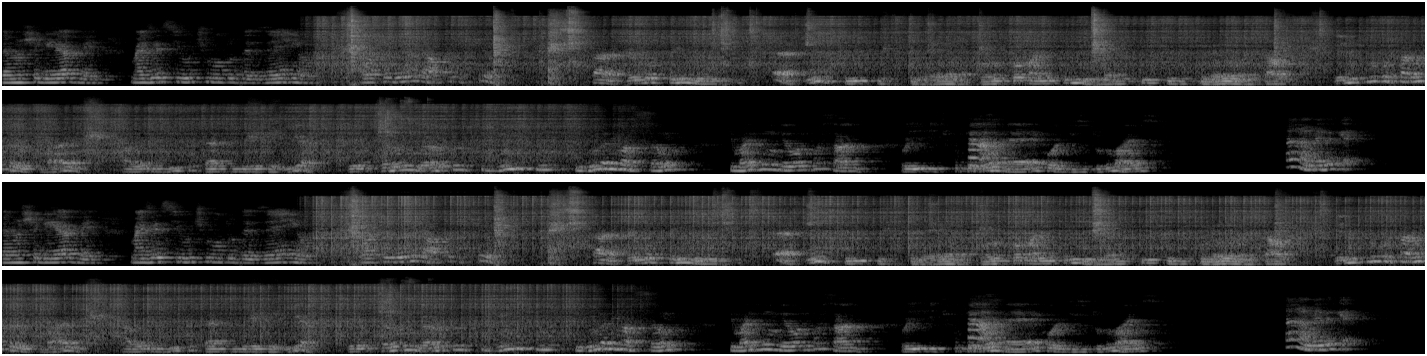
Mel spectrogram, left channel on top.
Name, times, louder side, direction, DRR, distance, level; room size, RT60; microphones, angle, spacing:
voice 1, 0.0-3.2 3.6-5.0 23.9-24.3 27.1-27.7, equal, 70° right, -5 dB, 0.9 m, -38 dB
sound 1, 3.0-20.7, right 2 dB, 50° right, 0.5 m, -38 dB
sound 2, 3.1-3.6 4.0-4.1 4.6-4.7 4.9-5.8 6.5-6.8 7.1-8.3 8.8-10.6 10.9-11.1 11.7-11.8 12.1-12.2 12.7-13.2 14.1-15.3 15.7-15.9 16.2-16.3 16.6-17.0 17.9-18.5 20.2-20.5, left 2 dB, 55° left, 0.7 m, -36 dB
voice 2, 5.9-7.4 7.7-17.4 17.7-21.0 21.5-22.8 23.2-25.8, equal, 5° left, -6 dB, 0.5 m, -38 dB
2.5 x 2.0 x 2.9 m, 0.75 s
head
